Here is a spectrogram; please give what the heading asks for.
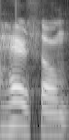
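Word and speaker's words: Jersón: gerson son oier son como se pronuncia en español sería gerson person sí que pasa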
